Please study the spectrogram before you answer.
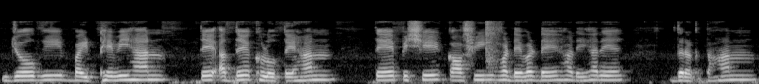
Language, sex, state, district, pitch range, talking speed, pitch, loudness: Punjabi, male, Punjab, Kapurthala, 185-210 Hz, 140 wpm, 200 Hz, -15 LUFS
